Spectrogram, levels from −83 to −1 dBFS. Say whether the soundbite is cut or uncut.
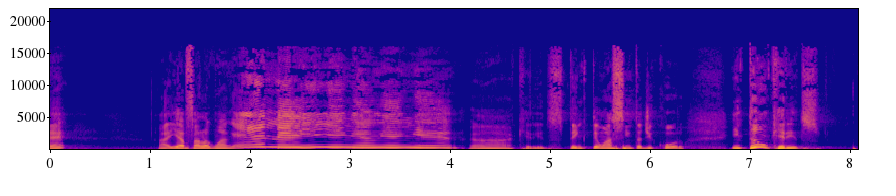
cut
